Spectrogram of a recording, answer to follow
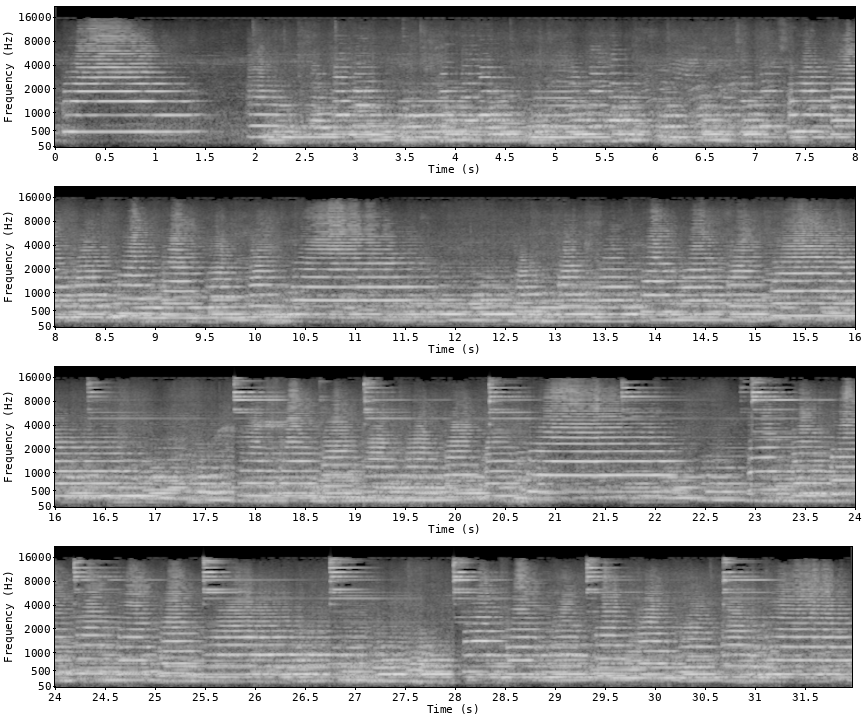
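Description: Brass band with trumpets and sousaphones playing live. A single held note opens, breaks off about a second and a half in, and the full band comes in with sustained chords from about two seconds on.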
